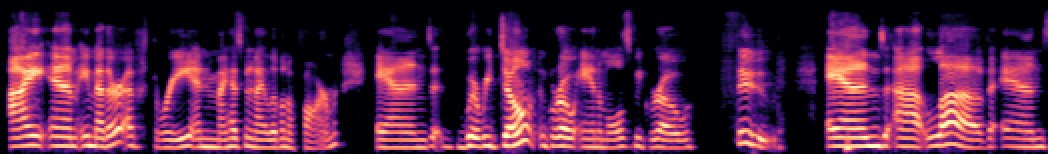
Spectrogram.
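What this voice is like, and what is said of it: Southern US accent. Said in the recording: “I am a Southern gal. You'll hear the accent. I'm from Kentucky.”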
